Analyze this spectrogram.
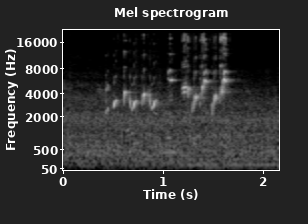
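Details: European goldfinch singing in Sidi Bel Abbès, Algeria, December 2021: a short burst of high, liquid twittered notes in two quick clusters, some rising and some falling, over faint background hiss.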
